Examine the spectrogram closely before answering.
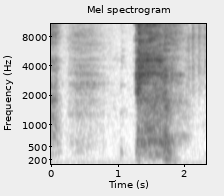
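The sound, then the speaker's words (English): A rough throat-clearing cough comes in one short, loud, harsh burst, preceded by a faint, steady hum. No talk is heard. “Once again, got that frog in the throat.”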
